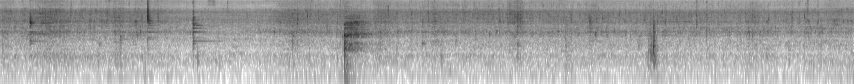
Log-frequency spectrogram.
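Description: Squirrel meat frying and sizzling in a wok, stirred with a utensil that knocks and scrapes against the pan in a few sharp clinks, the loudest about three and a half seconds in.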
